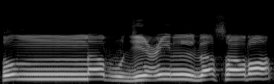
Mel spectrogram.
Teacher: سا کی ادائیگی ہوتی ہے زبان کا سرا اوپر کے دانتوں کے کنارے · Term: حروف لثویہ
